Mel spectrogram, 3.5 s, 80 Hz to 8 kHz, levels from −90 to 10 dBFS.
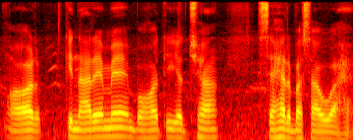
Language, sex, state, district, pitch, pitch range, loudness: Hindi, male, Bihar, Begusarai, 115 Hz, 110-125 Hz, -19 LUFS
